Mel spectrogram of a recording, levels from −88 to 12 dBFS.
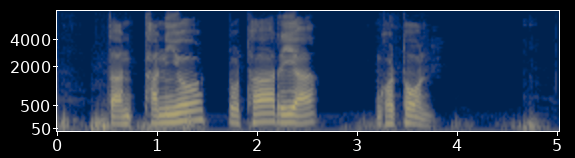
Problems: none marked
